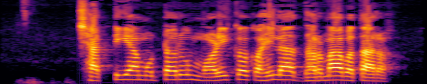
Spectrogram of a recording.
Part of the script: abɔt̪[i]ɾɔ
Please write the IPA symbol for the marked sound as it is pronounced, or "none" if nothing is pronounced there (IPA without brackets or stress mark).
a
